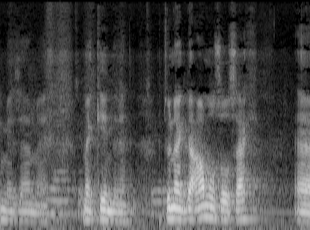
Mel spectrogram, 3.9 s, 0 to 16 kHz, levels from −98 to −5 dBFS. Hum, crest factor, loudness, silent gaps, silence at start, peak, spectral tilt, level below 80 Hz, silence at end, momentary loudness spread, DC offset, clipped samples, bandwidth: none; 18 dB; -28 LUFS; none; 0 s; -10 dBFS; -6 dB/octave; -58 dBFS; 0 s; 15 LU; under 0.1%; under 0.1%; 16 kHz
